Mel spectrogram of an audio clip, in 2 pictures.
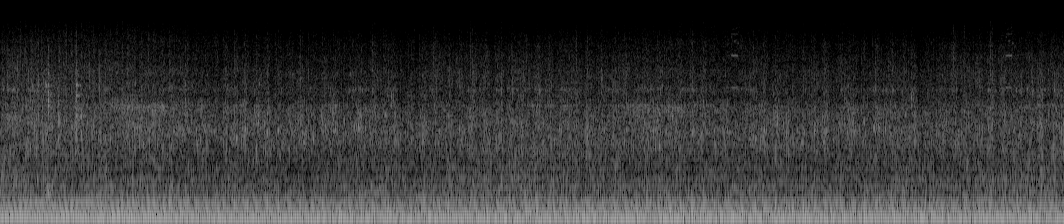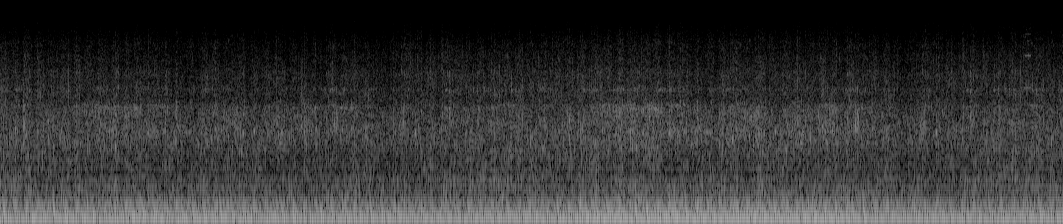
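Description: Wind rushes past a plane in flight.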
